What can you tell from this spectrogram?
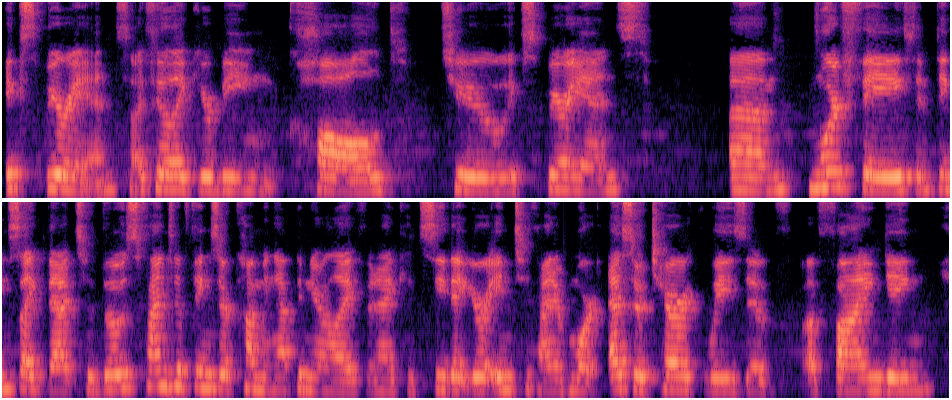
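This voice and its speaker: A woman giving a live psychic reading, speaking gently and haltingly with many pauses and fillers, often voicing the sitter's feelings in the first person. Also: medium pitch, level tone, rough recording. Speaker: psychic medium.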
